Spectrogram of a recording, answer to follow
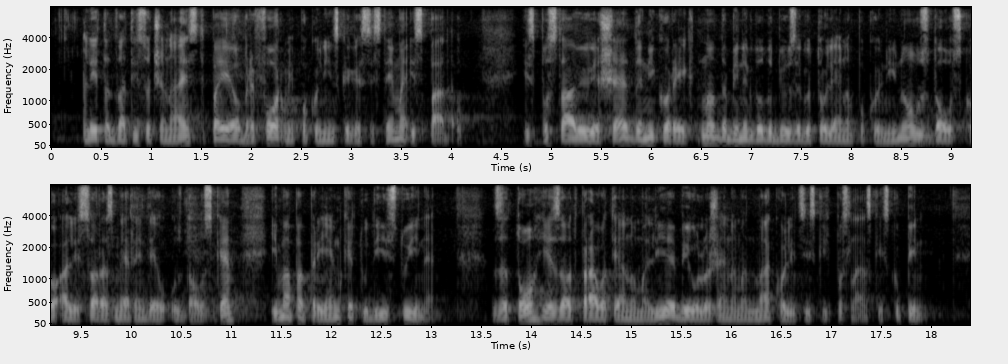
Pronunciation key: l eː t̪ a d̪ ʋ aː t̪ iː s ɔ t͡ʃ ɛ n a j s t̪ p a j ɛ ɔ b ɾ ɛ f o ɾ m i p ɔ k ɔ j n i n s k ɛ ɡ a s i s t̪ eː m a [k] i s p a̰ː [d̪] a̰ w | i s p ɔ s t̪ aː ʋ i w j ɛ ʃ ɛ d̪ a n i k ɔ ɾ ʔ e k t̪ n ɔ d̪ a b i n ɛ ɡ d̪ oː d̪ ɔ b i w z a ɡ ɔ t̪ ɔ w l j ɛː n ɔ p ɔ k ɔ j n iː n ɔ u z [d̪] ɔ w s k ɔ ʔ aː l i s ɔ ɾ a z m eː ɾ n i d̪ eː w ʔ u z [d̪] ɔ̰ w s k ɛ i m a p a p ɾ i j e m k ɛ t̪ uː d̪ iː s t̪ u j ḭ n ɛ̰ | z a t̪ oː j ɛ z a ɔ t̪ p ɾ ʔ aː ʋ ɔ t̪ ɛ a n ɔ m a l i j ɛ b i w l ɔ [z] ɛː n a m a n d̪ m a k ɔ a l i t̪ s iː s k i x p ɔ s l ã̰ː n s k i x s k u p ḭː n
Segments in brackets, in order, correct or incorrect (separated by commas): incorrect, correct, correct, correct, incorrect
